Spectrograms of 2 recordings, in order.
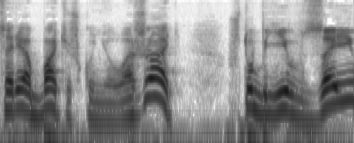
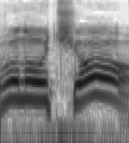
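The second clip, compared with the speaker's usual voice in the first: high, mocking, stretched-out sarcastic drawl; 6 semitones higher, 4 dB louder than usual. A colonel, not believing the other man's story about his grandmother, drawling sarcastically. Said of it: "язвительно протянул полковник".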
